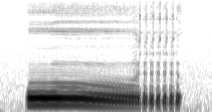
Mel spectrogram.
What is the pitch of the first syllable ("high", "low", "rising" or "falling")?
falling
